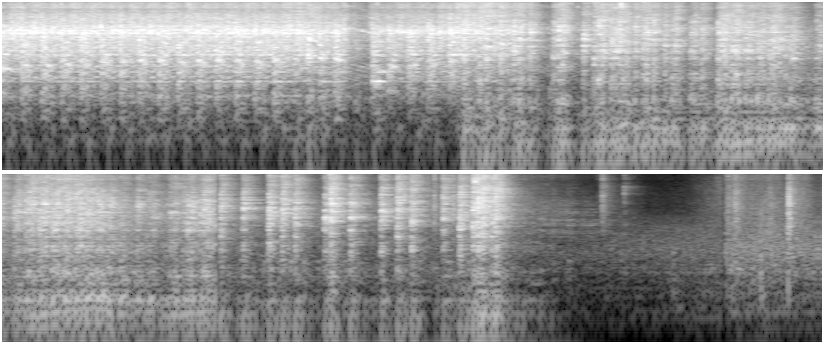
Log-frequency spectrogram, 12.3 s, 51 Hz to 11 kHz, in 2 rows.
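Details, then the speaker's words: 1989 Nissan 240SX after replacing ignition connectors: cranks, catches, then idles rough and uneven with stumbling pulses before dying; misfire, suspected low compression from a valve or unseated spark plug. "Nope. That can only be one other thing, and that's compression, either a valve or the spark plug's not seating."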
